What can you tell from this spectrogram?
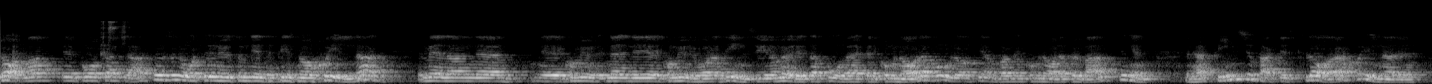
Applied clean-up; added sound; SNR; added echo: neural separator model SepFormer DNS4.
